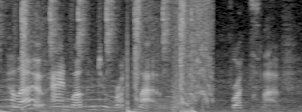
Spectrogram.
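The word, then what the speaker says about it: Wrocław: Wroclaw. Look, it's hard to pronounce. All I know is that it's not Wroclaw, which is how it's spelled.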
